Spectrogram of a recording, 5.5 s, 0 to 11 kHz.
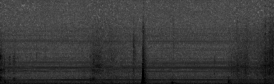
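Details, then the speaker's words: AEG electric heater type 245111 (about 1939/40) with 500 W elements, powered at reduced voltage through a voltage regulator with one element switched on: a faint steady electrical hum with soft ticks; the element is working. "Na pewno słyszę, że grzejnik już pracuje."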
